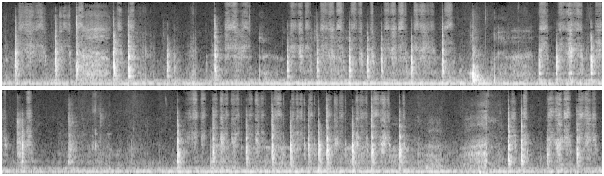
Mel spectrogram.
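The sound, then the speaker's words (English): Equations being written out by hand, with many short scratching and tapping strokes arriving in irregular bursts over a steady low hum, interrupted by brief pauses. “And I'll write it in a slightly different form.”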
